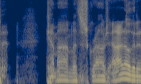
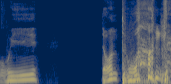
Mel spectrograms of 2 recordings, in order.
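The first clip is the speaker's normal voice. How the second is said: loud, bad, failed put-on Chinese accent; 4 semitones higher, 6 dB louder than usual. Imitating Chinese guys in a room at TikTok: bad put-on Chinese accent. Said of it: "I can't do a Chinese accent".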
